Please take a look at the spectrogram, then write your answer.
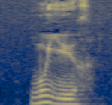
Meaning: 1. wetting 2. wetness, wet patch 3. palatalization
- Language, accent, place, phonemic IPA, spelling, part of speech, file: French, France, Lyon, /mu.jyʁ/, mouillure, noun, LL-Q150 (fra)-mouillure.wav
